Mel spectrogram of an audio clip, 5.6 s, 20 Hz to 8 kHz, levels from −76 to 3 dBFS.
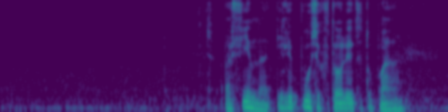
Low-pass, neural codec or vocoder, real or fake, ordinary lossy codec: none; codec, 16 kHz, 4 kbps, FunCodec, trained on Chinese and English, 50 frames a second; fake; none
